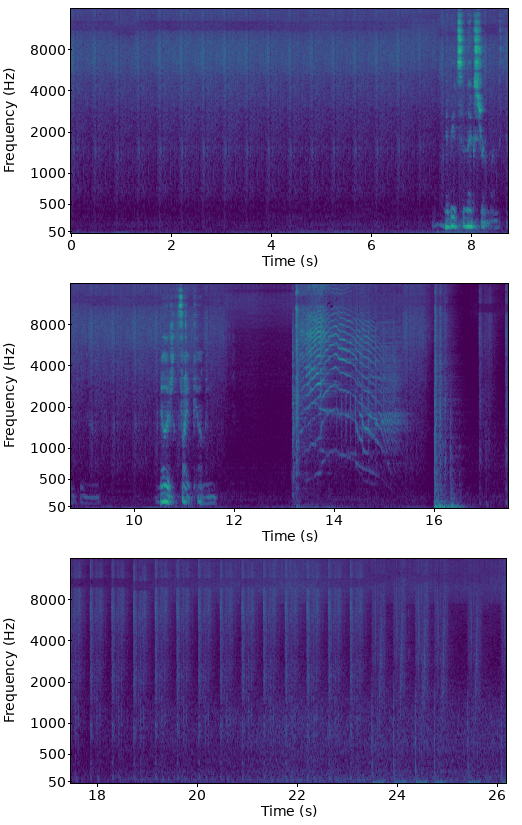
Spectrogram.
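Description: Footsteps tread steadily on the ground.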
